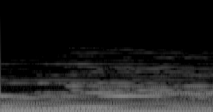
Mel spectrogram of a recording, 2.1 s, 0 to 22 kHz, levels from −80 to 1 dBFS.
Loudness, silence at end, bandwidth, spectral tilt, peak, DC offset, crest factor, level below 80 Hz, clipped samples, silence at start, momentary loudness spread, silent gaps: -40 LUFS; 0 s; 4.5 kHz; -10 dB/octave; -28 dBFS; under 0.1%; 10 dB; -40 dBFS; under 0.1%; 0 s; 3 LU; none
